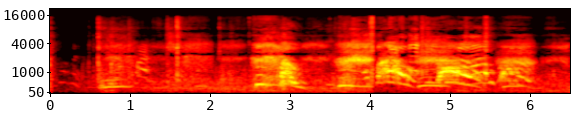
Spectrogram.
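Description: Children's voices talking and calling out, the words indistinct, with a few short clicks.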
